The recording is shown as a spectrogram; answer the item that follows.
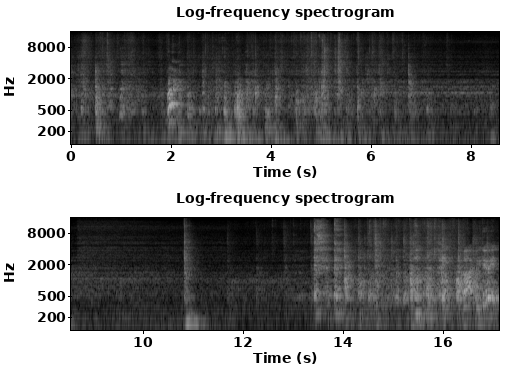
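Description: A film's soundtrack playing over classroom loudspeakers. It has irregular knocks and scuffling sounds, a quieter stretch in the middle, a sharp click about eleven seconds in, and louder, denser noise near the end.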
